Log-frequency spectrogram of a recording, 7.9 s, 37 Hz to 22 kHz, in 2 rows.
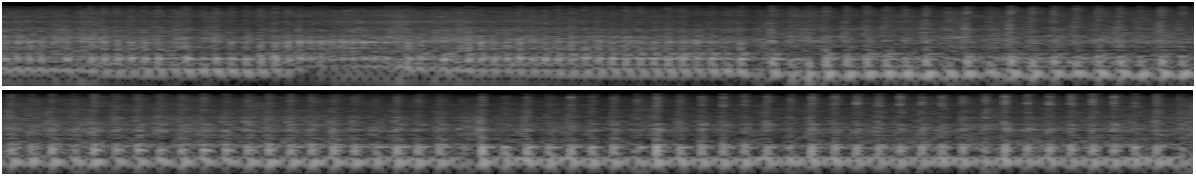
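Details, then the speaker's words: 2006 Honda TRX300EX quad, cold start after exhaust stud repair and starter one-way bearing work: single-cylinder thumping at about three and a half beats a second, slightly lumpy from the cold but even; healthy idle. "Whoa, guess she's a little cold. Sounds good."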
